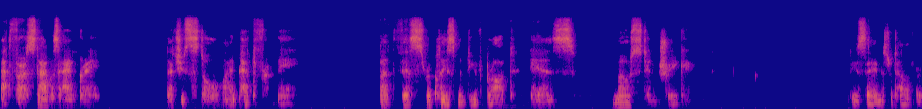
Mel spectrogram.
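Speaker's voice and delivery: shadowy, hushed, whispery voice. Narrator voicing Mister Bell in the shadows, addressing another character: whispery, shadowy voice. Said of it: "a much more like whispery, shadowy voice".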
